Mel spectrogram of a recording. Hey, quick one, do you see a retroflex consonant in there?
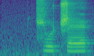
yes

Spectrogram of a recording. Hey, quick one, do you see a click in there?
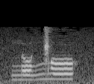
yes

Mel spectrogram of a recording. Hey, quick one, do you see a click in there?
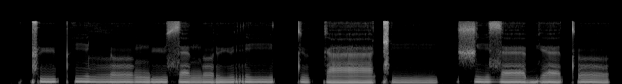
yes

